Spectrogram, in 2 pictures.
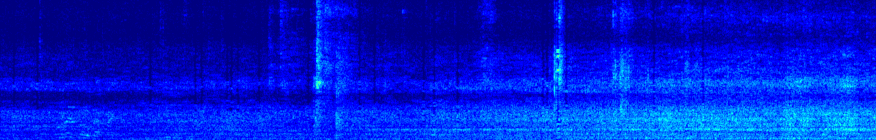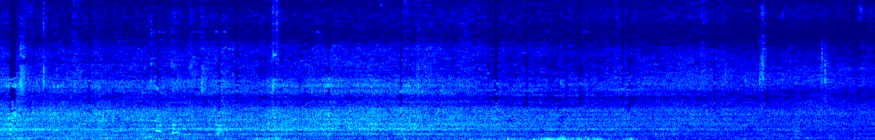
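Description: Large diesel sightseeing coach driving past close by. Its engine sound builds over several seconds, is loudest around the middle as it passes, and is joined by a brief low rumble near the end.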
